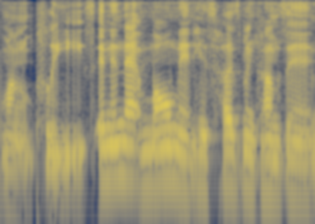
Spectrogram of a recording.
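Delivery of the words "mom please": sobbing, crying, pleading through tears. Retelling a show scene where a son begs his mom: imitating someone sobbing. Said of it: "he's just sobbing to her and crying like".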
